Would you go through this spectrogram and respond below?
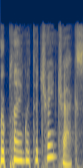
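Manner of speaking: put-on very high little kid voice. Retelling what Rocky said when the door opened, imitating Rocky's little voice. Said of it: "in his little voice that he does".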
